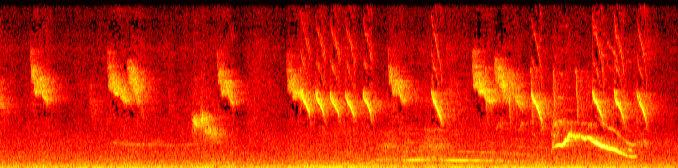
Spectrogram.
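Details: White-cheeked laughingthrush, a kept songbird, singing in the 'bắt cô trói cột' style: a loud slurred whistle rising then sliding down near the end, amid repeated high, thin chirps from other birds and low background rumble.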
